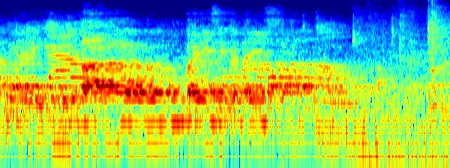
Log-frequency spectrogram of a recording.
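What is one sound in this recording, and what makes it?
A group of people chant together in unison in an echoing room.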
